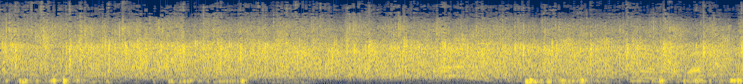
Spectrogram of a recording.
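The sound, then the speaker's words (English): Audience applause welcomes two guests to the platform at a morning gathering: loud, dense, steady clapping that carries on without a break, with a few heavier claps standing out. “So it's just our honor and privilege to invite you both to the platform this morning. Welcome. Let's give them a hand.”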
